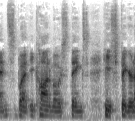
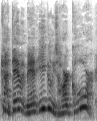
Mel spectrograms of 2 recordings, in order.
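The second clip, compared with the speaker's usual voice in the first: high-pitched excited exclamation; imitating a thrilled buddy; mock amazement; 10 semitones higher than usual. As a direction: voice an impressed sidekick, pitched way up. Voicing an awed Vigilante cheering eagle.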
